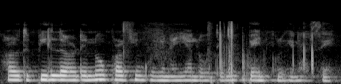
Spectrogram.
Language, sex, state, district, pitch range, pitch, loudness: Nagamese, female, Nagaland, Dimapur, 185-205 Hz, 195 Hz, -16 LUFS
